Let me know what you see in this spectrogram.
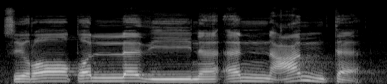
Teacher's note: Ialah wajib diizharkan mim mati itu. Dimatikan mim itu, dijelaskan mim mati itu tanpa dipanjangkan gunnah ataupun dengung. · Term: izhar syafawi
